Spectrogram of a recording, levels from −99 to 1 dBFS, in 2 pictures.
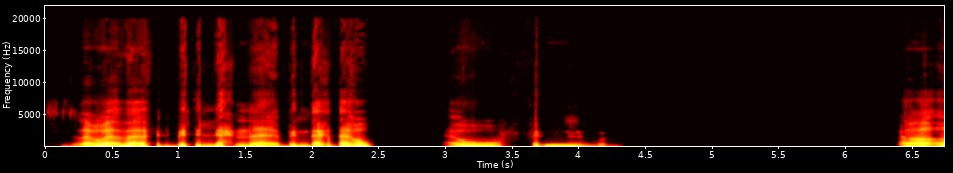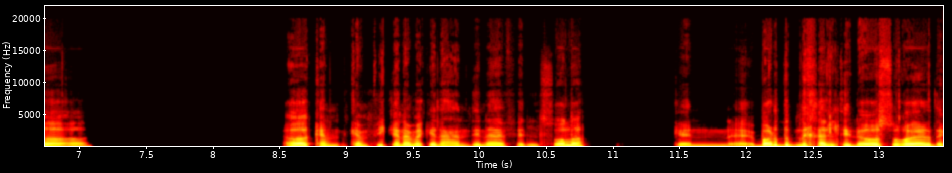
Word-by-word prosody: سواء 135 Hz, +1 st, +3 dB
بقى 150 Hz, 0 st, +6 dB
في -, -, -19 dB
البيت 105 Hz, +7 st, -2 dB
اللي 115 Hz, +4 st, -1 dB
إحنا 135 Hz, -7 st, -2 dB
بِندغدغه 115 Hz, +6 st, +1 dB, 0.6 s
أو 105 Hz, +1 st, -1 dB, 0.2 s
في -, -, -2 dB
ال 110 Hz, 0 st, -8 dB, 2.2 s
آه، -, -, -7 dB
آه، 135 Hz, +2 st, +1 dB
آه. 145 Hz, -, -18 dB, 1.4 s
آه، 145 Hz, +4 st, +6 dB
كان 130 Hz, -7 st, -6 dB
كان 115 Hz, -1 st, -5 dB
في 145 Hz, +6 st, -5 dB
كنبة 160 Hz, -3 st, 0 dB
كده 140 Hz, +2 st, -1 dB
عندنا 130 Hz, +5 st, -3 dB
في 125 Hz, -4 st, -11 dB
الصالة 110 Hz, -, 0 dB, 0.7 s
كان 110 Hz, +1 st, -9 dB, 0.2 s
برضه 170 Hz, +6 st, +5 dB
ابن 175 Hz, -2 st, -1 dB
خالتي 155 Hz, -1 st, +1 dB
اللي 130 Hz, -2 st, 0 dB
هو 135 Hz, -, +6 dB
الصغير 145 Hz, -1 st, +5 dB
ده 130 Hz, -2 st, -4 dB
130 Hz, 135 wpm, -23 LUFS, 110-145 Hz, 2.2 s, بقى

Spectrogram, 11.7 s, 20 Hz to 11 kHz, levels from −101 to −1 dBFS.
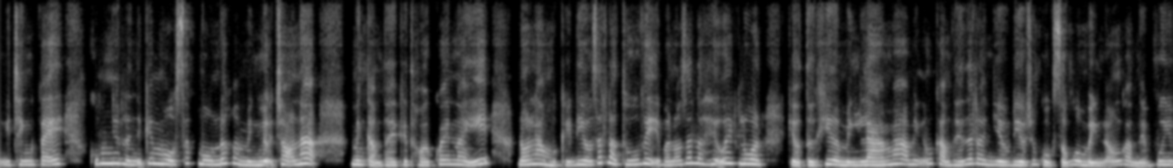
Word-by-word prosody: tranh 255 Hz, 0 st, -2 dB
vẽ 270 Hz, +3 st, 0 dB, 0.3 s
cũng 335 Hz, +2 st, +2 dB
như 340 Hz, 0 st, +5 dB
là 285 Hz, -5 st, +1 dB
những -, -, -2 dB
cái 345 Hz, -, -2 dB
màu 305 Hz, -4 st, +3 dB
sắc 350 Hz, +6 st, -8 dB
màu 280 Hz, -3 st, +1 dB
nước 320 Hz, +6 st, -1 dB
mà 335 Hz, -, -1 dB
mình 240 Hz, -1 st, +2 dB
lựa 250 Hz, -, +5 dB
chọn 265 Hz, +1 st, -1 dB
á. 335 Hz, +1 st, +4 dB, 0.3 s
Mình 275 Hz, -2 st, +1 dB
cảm 220 Hz, -6 st, -1 dB
thấy 220 Hz, -1 st, -1 dB
cái 235 Hz, +1 st, -4 dB
thói 225 Hz, -3 st, -1 dB
quen 290 Hz, 0 st, -2 dB
này 265 Hz, -4 st, 0 dB
ấy, 315 Hz, +6 st, -1 dB, 0.3 s
nó 265 Hz, 0 st, +2 dB
là 305 Hz, 0 st, +2 dB
một 235 Hz, -3 st, +1 dB
cái 230 Hz, 0 st, -2 dB
điều 265 Hz, 0 st, +1 dB
rất 380 Hz, +7 st, -3 dB
là 330 Hz, -, +2 dB
thú 275 Hz, 0 st, -1 dB
vị 330 Hz, -, +1 dB
và 240 Hz, -, -1 dB
nó 255 Hz, +2 st, -3 dB
rất 360 Hz, +4 st, -1 dB
là 340 Hz, -, 0 dB
hữu 285 Hz, -1 st, -1 dB
ích 355 Hz, -1 st, 0 dB
luôn. 310 Hz, -2 st, +3 dB, 0.3 s
Kiểu, 235 Hz, -, +3 dB
từ 230 Hz, -, +3 dB
khi 295 Hz, -, +1 dB
mà 270 Hz, -, +4 dB
mình 225 Hz, -1 st, +2 dB
làm 240 Hz, +2 st, +3 dB
á, 310 Hz, 0 st, 0 dB
mình 280 Hz, -1 st, -3 dB
cũng 325 Hz, -, -5 dB
cảm 260 Hz, -8 st, -2 dB
thấy 240 Hz, 0 st, 0 dB
rất 320 Hz, +1 st, -2 dB
là 315 Hz, -, 0 dB
nhiều 250 Hz, -4 st, +2 dB
điều 230 Hz, 0 st, +3 dB
trong 270 Hz, +4 st, -8 dB
cuộc 225 Hz, -4 st, -1 dB
sống 215 Hz, 0 st, -2 dB
của 260 Hz, -1 st, +2 dB
mình 215 Hz, -3 st, +2 dB
nó -, -, -6 dB
cũng 260 Hz, -, -3 dB
cảm 245 Hz, -6 st, -3 dB
thấy 195 Hz, 0 st, -2 dB
vui 255 Hz, +3 st, -3 dB
265 Hz, 330 wpm, -23 LUFS, 240-300 Hz, 0.3 s, như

